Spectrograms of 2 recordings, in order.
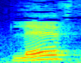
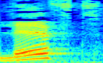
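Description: First: Said in the usual way. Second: Left called out higher and louder, rising; word stressed for learners. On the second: Shown as a demonstration. Teacher introducing the British word Left, loud and emphatic. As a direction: punch out Left like a headword. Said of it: "equal British English".

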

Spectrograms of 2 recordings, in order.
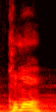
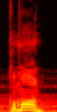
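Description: The two takes are said the same way.

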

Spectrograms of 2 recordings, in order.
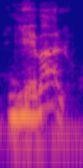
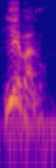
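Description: First: "llévalo" stressed on the middle syllable, lle-VA-lo; Argentine verb stress. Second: Said in the usual way. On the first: Shown as a demonstration. Teacher imitating Argentinian verbs, "llévalo" stressed as lle-VA-lo. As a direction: say "llévalo" as lleválo, stretching the VA. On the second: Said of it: "No dicen".

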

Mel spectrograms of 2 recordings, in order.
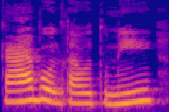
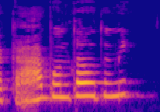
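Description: First: Said in the usual way. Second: Raised, slower, exclaiming neighbor; a high, slow gossiping neighbor asking in disbelief; higher village woman voice. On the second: Acted. Neighbor woman exclaiming to her friends, high and slow. Same line, higher put-on voice.

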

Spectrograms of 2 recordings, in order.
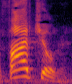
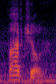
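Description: First: "five" hit hard and loud, higher pitch; emphatic. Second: Said in the usual way. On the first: Real, not acted. Repeats count for emphasis.

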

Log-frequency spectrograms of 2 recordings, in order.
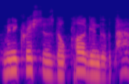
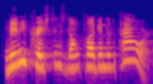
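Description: First: Said softly, almost to himself; quiet aside. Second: Loud repeat. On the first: Preacher musing quietly to the congregation, softly. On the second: Preacher driving the point to the congregation, loudly. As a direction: repeat it loud, landing hard on power. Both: Real, not acted.

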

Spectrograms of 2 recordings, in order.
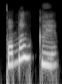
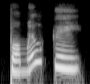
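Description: First: Said in the usual way. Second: Помилки with a drawn-out final КИ; stress on last syllable. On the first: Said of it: "Поставте наголос". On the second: Shown as a demonstration. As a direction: stretch the ending of Помилки. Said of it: "на останній склад". (Помилки з протяжним наголосом на КИ)

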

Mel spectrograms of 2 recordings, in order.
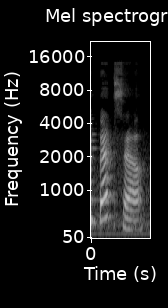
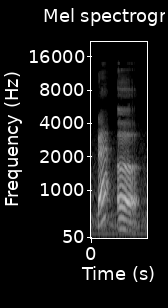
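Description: First: "better" with the T crisply sounded; full T in better. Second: "better" with the T replaced by a catch; glottal T in better. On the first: Teacher gives learners the proper form first, "better" with a clear T. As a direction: pronounce the T in "better". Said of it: "it becomes better". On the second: Teacher shows the glotted form to learners, "better" with no T. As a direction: drop the T inside "better". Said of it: "they glot their T sound". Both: Shown as a demonstration.

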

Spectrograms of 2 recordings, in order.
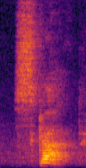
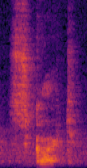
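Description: First: Scott said loud with no R; corrected name. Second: Scott with an R slipped in, like Scart; name slip. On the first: Host correcting his friend's name, Scott without an R. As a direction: say Scott crisply, ending in a plain T. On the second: Host fumbling his friend's name, Scott as Scart. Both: Real, not acted. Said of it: "My apologies".

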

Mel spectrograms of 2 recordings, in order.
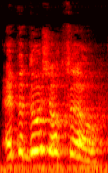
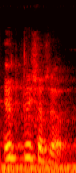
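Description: First: Laughing. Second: Said in the usual way. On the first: Real, not acted.

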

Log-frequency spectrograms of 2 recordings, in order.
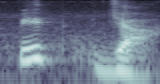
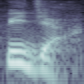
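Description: First: পিৎজা as "pit-ja", t before the j; correct pronunciation. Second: পিজা as "pi-ja", no t; common mispronunciation. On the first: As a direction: break পিৎজা after a stopped t. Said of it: "এটা সঠিক উচ্চারণ হবে". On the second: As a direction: run পিজা together as "pija". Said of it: "আমরা কী বলে থাকি". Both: Shown as a demonstration.

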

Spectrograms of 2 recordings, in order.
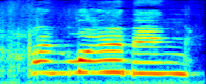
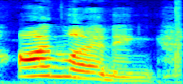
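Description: First: High sing-song "I'm learning"; playful high voice. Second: "I'm" punched louder, falling tune; louder repeat. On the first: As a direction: chirp "I'm learning" up high like a proud kid. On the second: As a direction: say "I'm learning" again, firmer and louder. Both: Pretend.

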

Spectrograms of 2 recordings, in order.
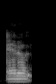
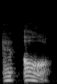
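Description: First: At a run together as 'era'; linked pronunciation. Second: At a as two stressed separate words; overly careful pronunciation. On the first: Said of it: "이렇게 붙어버린 거죠". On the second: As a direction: hit both at and a hard, unlinked. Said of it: "이렇게 너무 정직하게 하지 마시고". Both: Shown as a demonstration.

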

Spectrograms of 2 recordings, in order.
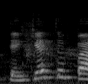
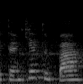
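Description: First: "t'inquiète pas" with a light southern French twang; southern French accent. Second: Said in the usual way. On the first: Shown as a demonstration. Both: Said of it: "avec mon accent du sud".

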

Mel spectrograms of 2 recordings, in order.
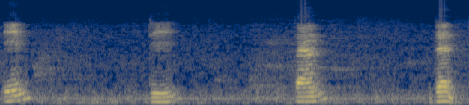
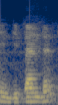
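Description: First: "ইনডিপেন্ডেন্ট" extremely slow, long silences between syllables. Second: Said in the usual way. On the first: Shown as a demonstration. Teacher breaking the word up for students, very slowly. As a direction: leave a long pause after each syllable of "ইনডিপেন্ডেন্ট". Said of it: "খেয়াল করো". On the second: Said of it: "ইন্ডিপেন্ডেন্ট বলা হয় আর কি".

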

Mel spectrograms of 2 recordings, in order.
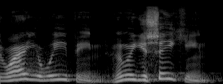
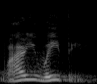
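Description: First: High, tender voice of Jesus; Jesus asking. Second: High, gentle voice of the angels at the tomb; angel asking. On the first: Jesus asking weeping Mary at the tomb, high gentle voice. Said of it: "He says". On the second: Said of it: "they's like". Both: Retold or imitated.

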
